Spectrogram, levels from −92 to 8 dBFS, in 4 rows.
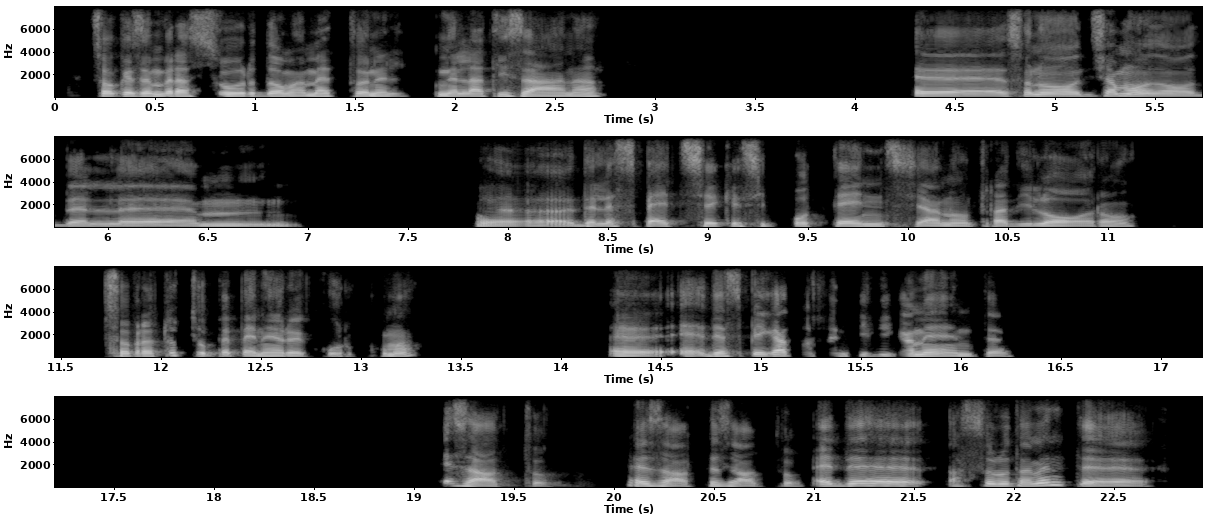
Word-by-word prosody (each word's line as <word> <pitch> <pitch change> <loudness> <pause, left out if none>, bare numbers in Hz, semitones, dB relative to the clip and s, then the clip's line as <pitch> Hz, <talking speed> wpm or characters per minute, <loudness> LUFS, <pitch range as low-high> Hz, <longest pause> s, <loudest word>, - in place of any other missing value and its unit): so 135 - +2
che 145 - +3
sembra 130 -1 +5
assurdo, 135 0 +2
ma 115 - +2
metto 125 +1 +1
nel 115 0 +1
nella 120 0 +3
tisana 125 -2 +1 1.6
ehm, 120 -3 +2
sono 140 +3 +2
diciamo 130 -6 +1
delle 105 -2 -1
mhmm, 100 -1 -2 0.9
uhm, 90 +4 -1
delle 115 0 +1
spezie 115 +3 -1
che - - -3
si 115 - -7
potenziano 110 -3 0
tra 105 +2 -1
di 105 +2 -5
loro, 105 +1 0 0.6
soprattutto 135 - -1
pepe 115 - 0
nero 105 0 +2
e 105 - -1
curcuma, - - -3 1.0
ehm, 105 -3 +2
ed - - 0
è - - +6
spiegato 145 +3 +1
scientificamente. 120 -3 -1 2.9
Esatto, 105 0 -2 0.3
esatto, 160 -1 0
esatto. 120 -7 -3
Ed 165 +2 0
è 180 -2 +4
assolutamente, 165 - 0
115 Hz, 100 wpm, -23 LUFS, 105-135 Hz, 2.9 s, è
